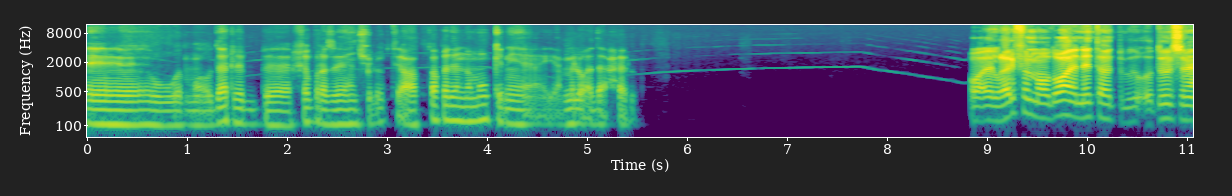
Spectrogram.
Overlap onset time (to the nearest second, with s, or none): none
